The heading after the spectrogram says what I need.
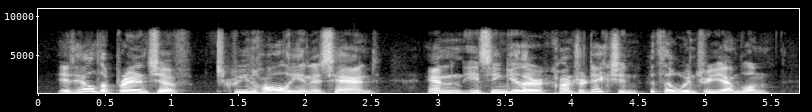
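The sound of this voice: The speaker uses an unforced reading voice with lively intonation.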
